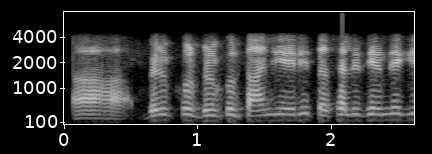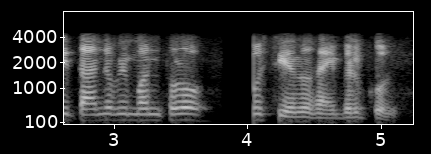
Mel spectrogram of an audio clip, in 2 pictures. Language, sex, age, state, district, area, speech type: Sindhi, male, 45-60, Delhi, South Delhi, urban, conversation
